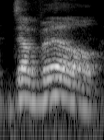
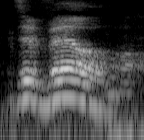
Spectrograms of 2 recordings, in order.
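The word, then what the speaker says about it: De Vil: Of them goes, actually, it's pronounced Deville. And at the end of the film, Cruella goes, I'm Cruella Deville. And then the guy comes up and he goes, but it's spelled Devil.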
